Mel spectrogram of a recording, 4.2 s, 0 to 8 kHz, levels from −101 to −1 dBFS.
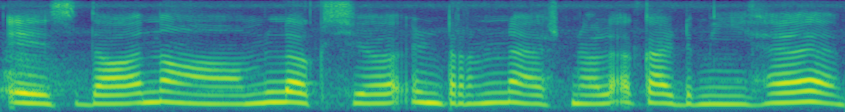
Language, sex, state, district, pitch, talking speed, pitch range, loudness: Punjabi, female, Punjab, Kapurthala, 245 Hz, 100 wpm, 230-260 Hz, -15 LUFS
